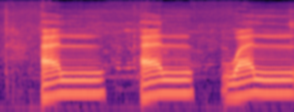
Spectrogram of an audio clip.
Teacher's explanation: memiliki sifat tawassud, bainiyah, mengalir tapi sedikit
